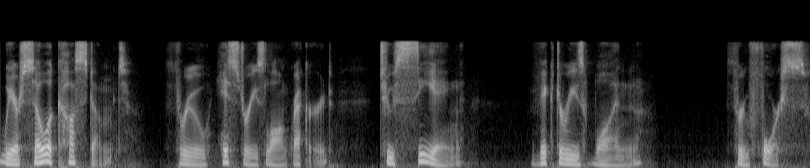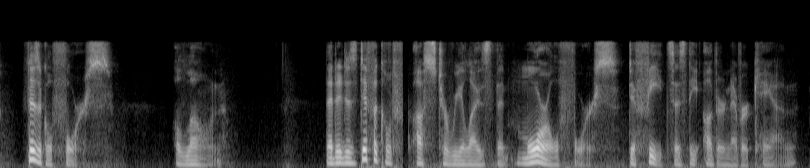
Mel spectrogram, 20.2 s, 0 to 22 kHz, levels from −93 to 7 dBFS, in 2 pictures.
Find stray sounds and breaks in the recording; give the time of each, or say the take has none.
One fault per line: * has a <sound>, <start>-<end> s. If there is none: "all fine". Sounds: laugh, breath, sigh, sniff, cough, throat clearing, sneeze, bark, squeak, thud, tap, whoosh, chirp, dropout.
* has a dropout, 15.2-15.2 s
